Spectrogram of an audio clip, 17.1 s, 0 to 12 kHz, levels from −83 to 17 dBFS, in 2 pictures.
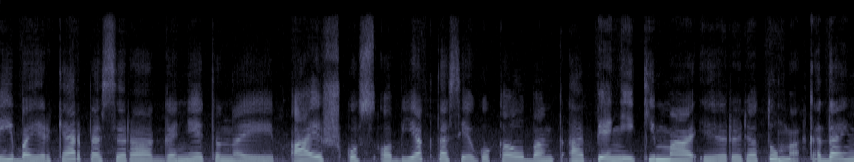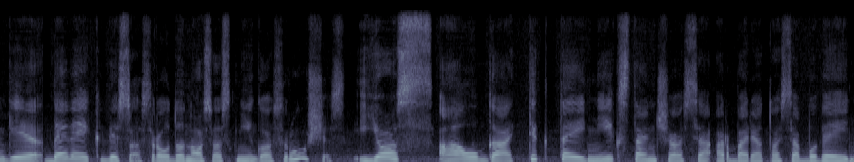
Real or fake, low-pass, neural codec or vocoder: fake; 10.8 kHz; vocoder, 44.1 kHz, 128 mel bands every 256 samples, BigVGAN v2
